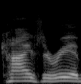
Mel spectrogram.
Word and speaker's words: Caesarea: I call it Caesarea because that's the right way to pronounce it. Where did we ever get Caesarea? I don't see it there.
